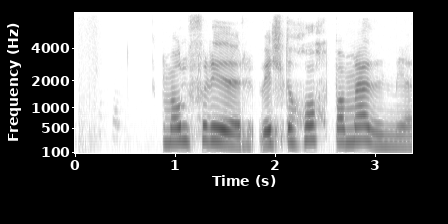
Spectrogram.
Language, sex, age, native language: Icelandic, male, 11, Icelandic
